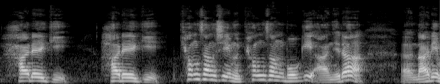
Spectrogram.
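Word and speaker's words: 晴れ着: 맑아진 그래서 그 맑은 날 입고 나가는 그래서 발음은 하레기 하레기 평상시에는 평상복이 아니라 날이 맑아져 놀러 나갈테니까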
